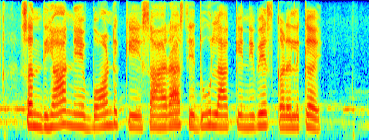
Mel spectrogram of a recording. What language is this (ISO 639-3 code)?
mai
